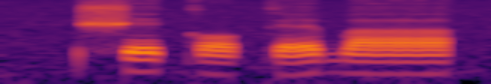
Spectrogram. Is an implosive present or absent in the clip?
absent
